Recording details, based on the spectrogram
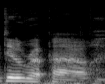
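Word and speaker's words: DuRapau: Montana how do you say his last name do repo do repo okay so Chris Stratton for most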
